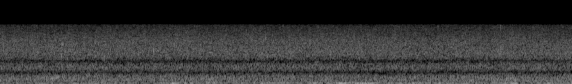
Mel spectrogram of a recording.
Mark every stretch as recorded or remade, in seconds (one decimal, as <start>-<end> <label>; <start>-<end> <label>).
0.0-0.4 recorded; 0.4-1.2 remade; 1.2-5.7 recorded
